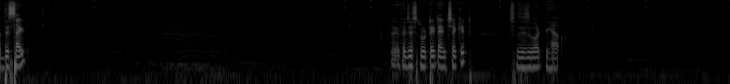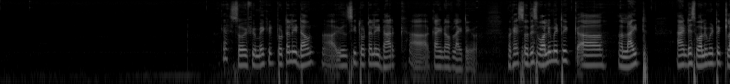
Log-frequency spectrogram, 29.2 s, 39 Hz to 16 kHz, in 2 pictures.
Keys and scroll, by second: 0.8 ctrl+z.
